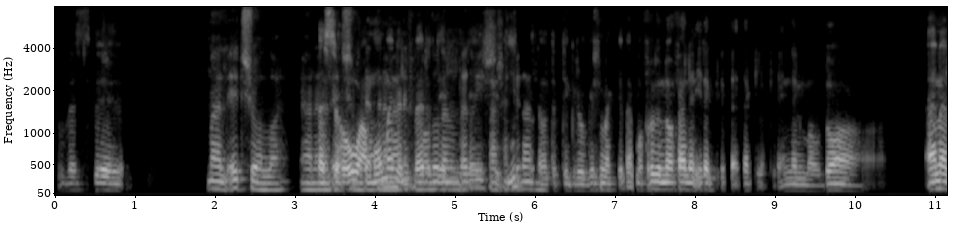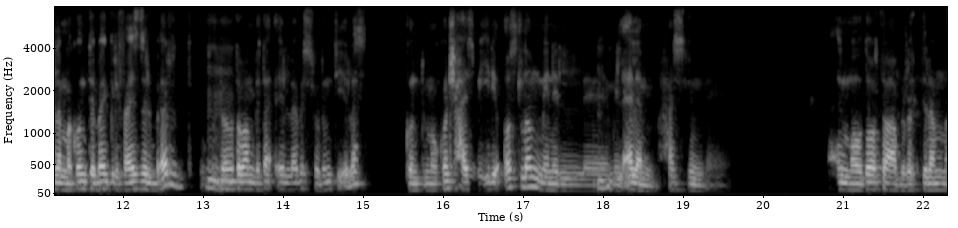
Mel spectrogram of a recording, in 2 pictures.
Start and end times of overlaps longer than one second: 3.3-6.1

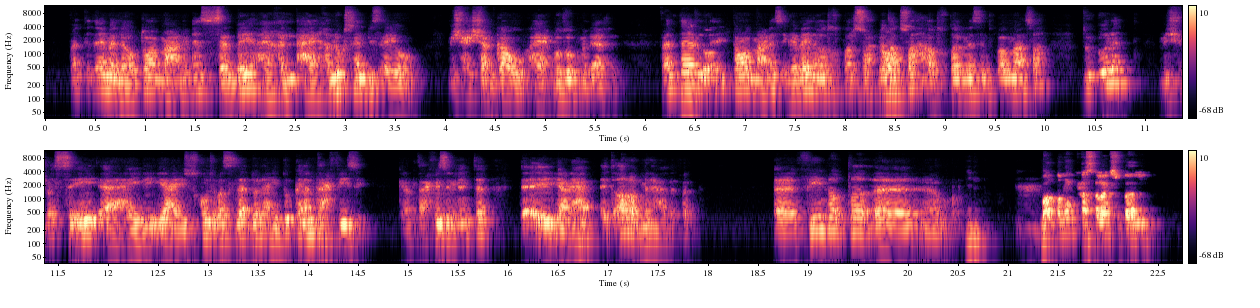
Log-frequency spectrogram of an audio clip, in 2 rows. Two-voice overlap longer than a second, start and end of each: none

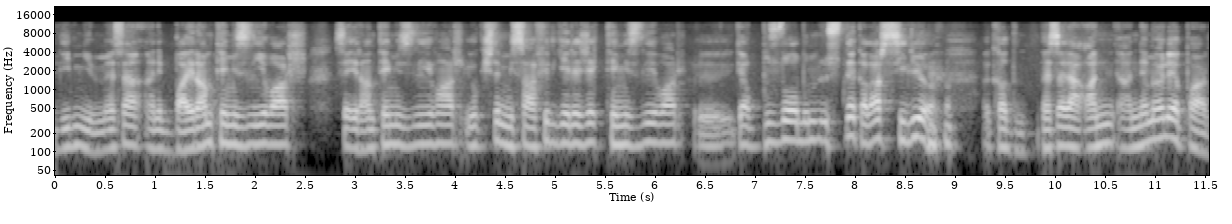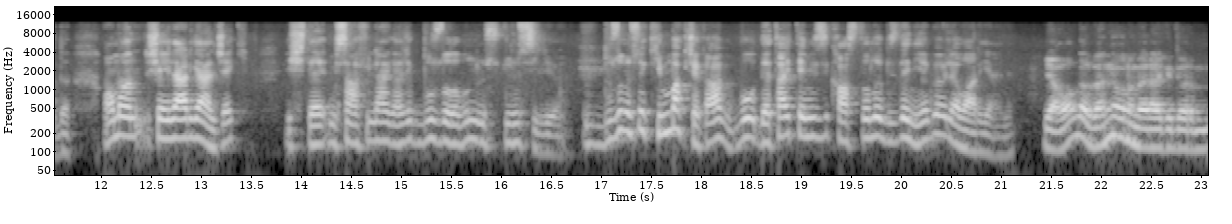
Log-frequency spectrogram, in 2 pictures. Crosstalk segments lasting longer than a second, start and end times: none

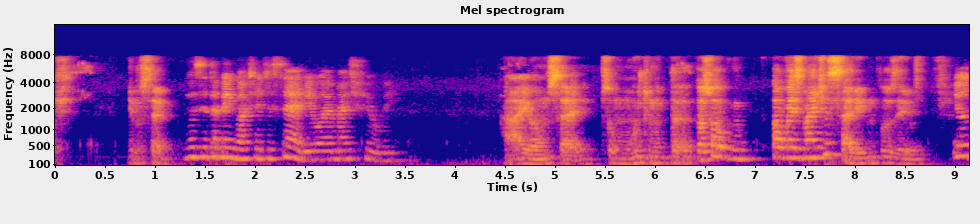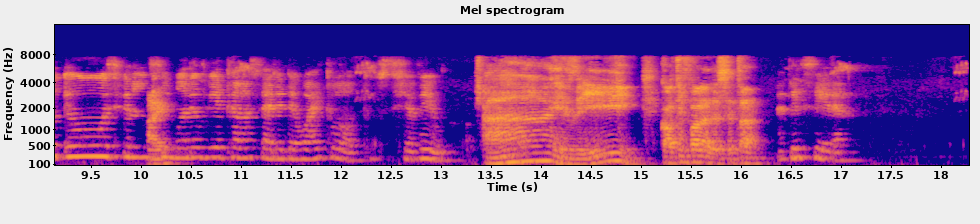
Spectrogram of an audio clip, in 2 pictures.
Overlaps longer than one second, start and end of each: none

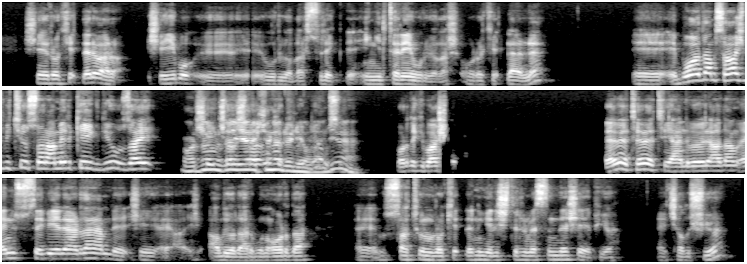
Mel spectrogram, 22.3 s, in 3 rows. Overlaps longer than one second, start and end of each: 9.4-10.9

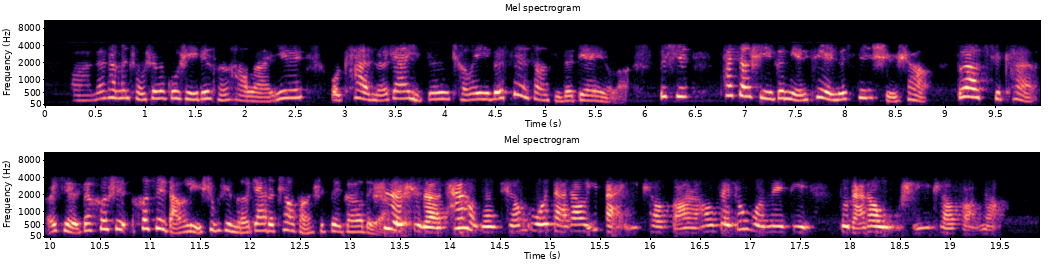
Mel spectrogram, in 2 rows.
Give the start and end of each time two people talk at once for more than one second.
none

